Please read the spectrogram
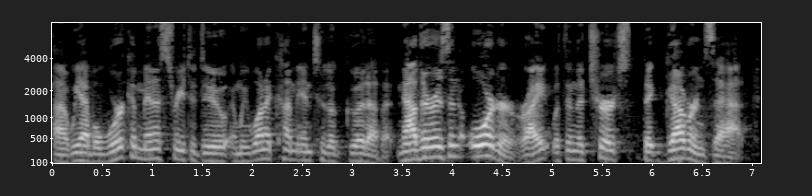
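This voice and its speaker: A man's voice: mid-range voice, expressive, fairly quick, husky. A man preaching a sermon to a congregation in a conversational way, often asking them questions.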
